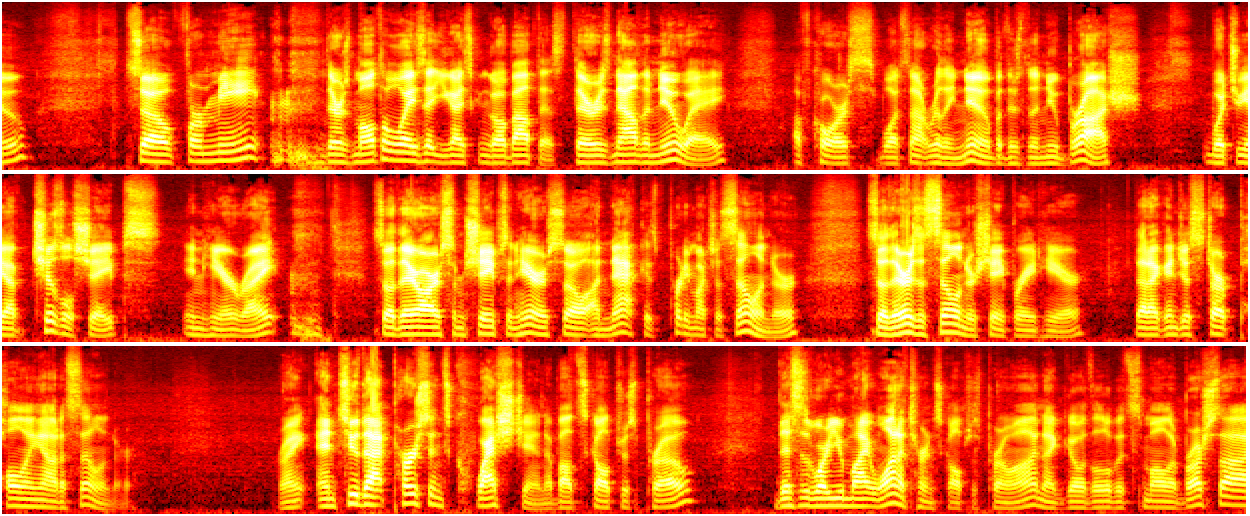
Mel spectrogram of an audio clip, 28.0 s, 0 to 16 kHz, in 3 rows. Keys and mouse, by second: 2.2 typing, 2.3 alt+right click, 2.8 ctrl+right click, 4.6 right click, 6.2 b, 9.7 click, 16.0 click, 17.5 x, 17.7-19.8 drag, 19.8 right click, 21.1 ctrl+z, 21.5 right click, 22.7 s, 22.8-24.8 drag, 24.8 click, 25.8 s, 25.9-28.0 drag, 26.7 s.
